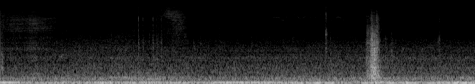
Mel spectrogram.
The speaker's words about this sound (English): I'm going to drive around a little bit this subdivision while I'm talking.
